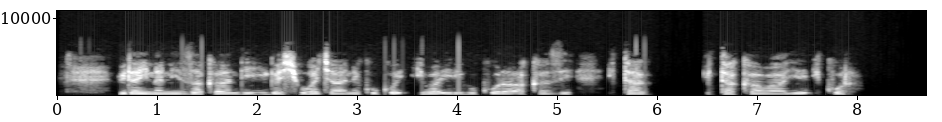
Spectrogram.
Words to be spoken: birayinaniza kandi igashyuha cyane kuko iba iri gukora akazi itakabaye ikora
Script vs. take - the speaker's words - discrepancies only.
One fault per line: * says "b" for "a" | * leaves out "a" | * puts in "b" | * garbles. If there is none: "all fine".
all fine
